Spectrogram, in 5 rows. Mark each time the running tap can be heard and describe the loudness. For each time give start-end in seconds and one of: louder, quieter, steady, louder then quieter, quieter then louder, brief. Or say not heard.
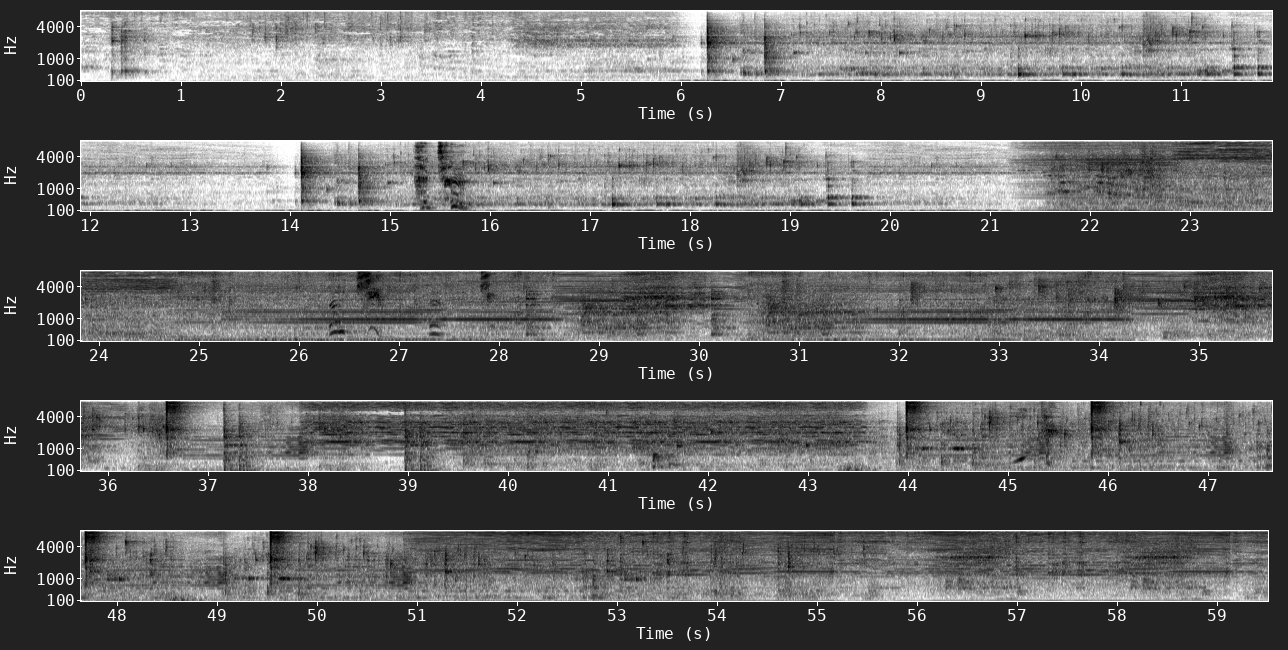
0.0-59.4 steady.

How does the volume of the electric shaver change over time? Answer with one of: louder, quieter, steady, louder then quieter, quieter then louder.
steady.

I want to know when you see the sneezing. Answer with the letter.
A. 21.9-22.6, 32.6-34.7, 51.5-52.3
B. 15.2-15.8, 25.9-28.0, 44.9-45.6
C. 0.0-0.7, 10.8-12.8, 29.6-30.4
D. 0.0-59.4
B.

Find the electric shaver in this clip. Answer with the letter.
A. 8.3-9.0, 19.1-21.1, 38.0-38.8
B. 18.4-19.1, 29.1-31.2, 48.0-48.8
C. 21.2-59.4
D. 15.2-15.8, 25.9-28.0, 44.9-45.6
C.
